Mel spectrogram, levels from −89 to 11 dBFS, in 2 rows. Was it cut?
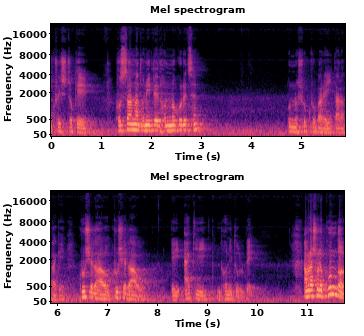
no; 0 cuts

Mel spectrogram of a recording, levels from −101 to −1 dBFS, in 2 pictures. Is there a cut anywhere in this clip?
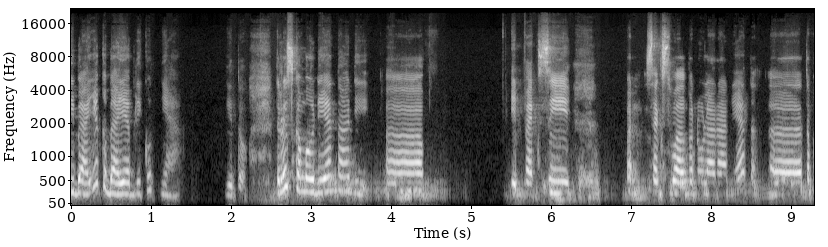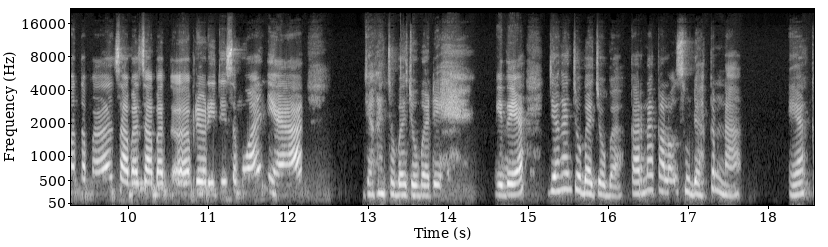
no; 0 cuts

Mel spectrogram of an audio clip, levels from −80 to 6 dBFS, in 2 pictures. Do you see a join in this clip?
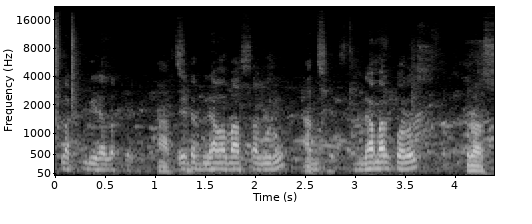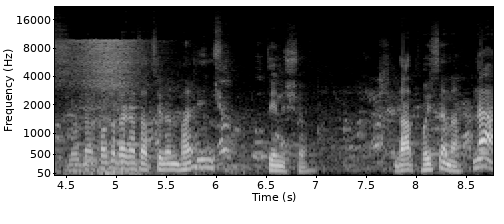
yes; 1 cut; at 4.8 s

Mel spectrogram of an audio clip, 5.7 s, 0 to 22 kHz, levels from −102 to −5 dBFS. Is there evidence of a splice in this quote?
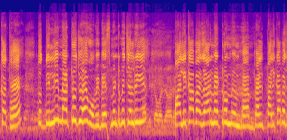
no; 0 cuts

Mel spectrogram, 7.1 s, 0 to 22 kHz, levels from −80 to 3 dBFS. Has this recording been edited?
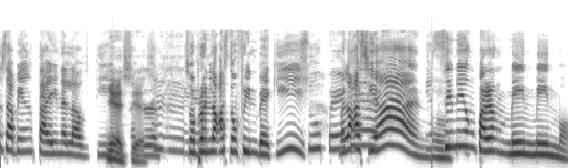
yes; 2 cuts; at 2.2 s, 5.4 s

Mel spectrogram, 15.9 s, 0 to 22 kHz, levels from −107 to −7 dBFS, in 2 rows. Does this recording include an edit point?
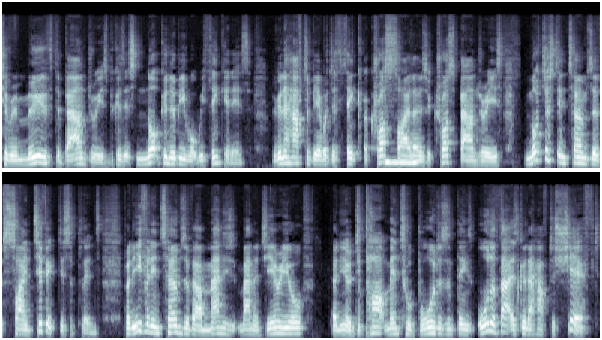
no; 0 cuts

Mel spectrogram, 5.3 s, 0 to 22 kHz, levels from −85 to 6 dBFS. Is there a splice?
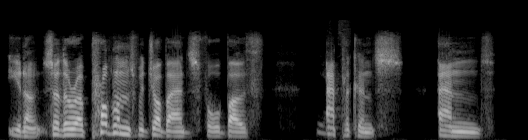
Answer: no; 0 cuts

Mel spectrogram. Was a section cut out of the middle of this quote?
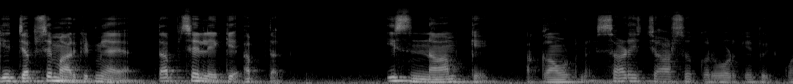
no; 0 cuts

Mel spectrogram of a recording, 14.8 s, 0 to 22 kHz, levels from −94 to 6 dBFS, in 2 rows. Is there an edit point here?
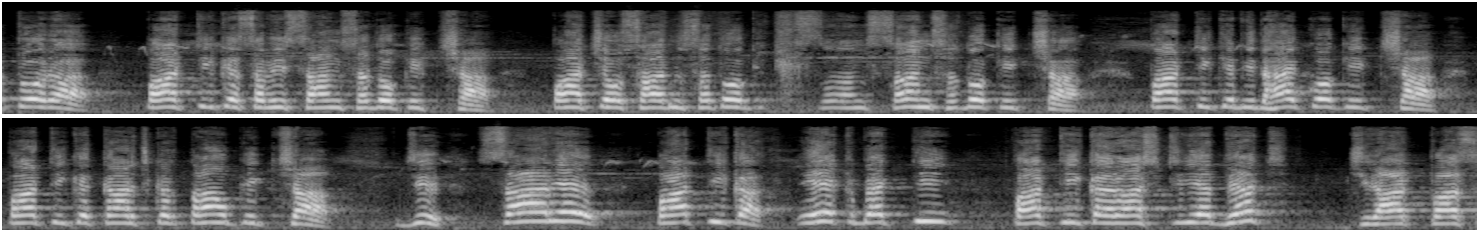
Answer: no; 0 cuts

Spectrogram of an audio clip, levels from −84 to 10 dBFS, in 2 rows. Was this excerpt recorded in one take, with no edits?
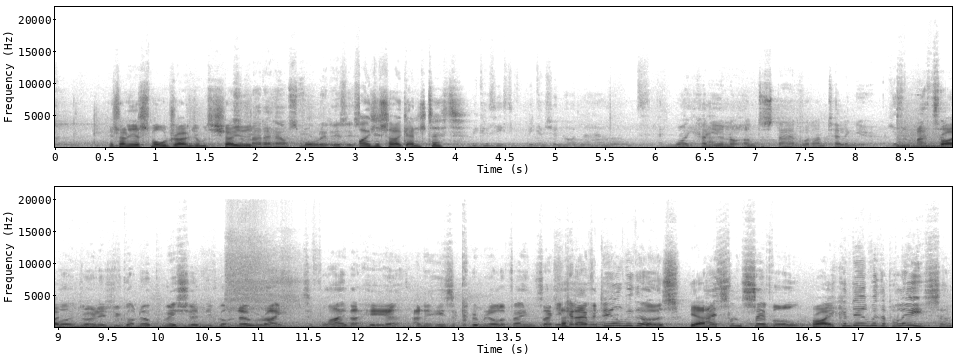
no; 3 cuts; at 3.0 s, 8.5 s, 13.9 s

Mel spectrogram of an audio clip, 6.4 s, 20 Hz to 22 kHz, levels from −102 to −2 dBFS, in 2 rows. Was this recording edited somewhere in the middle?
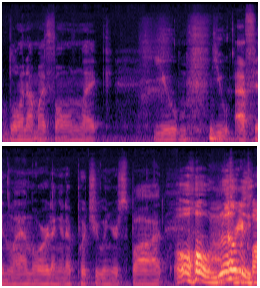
no; 0 cuts

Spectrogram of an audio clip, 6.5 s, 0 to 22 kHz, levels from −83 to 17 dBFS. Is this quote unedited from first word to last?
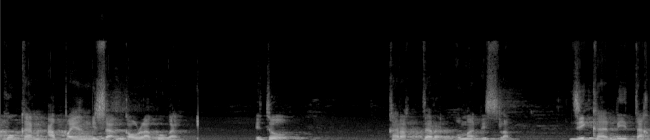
no; 1 cut; at 1.9 s

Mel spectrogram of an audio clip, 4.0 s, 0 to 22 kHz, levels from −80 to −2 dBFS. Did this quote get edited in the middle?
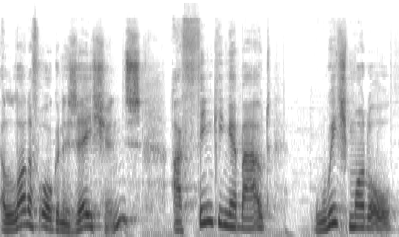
no; 0 cuts

